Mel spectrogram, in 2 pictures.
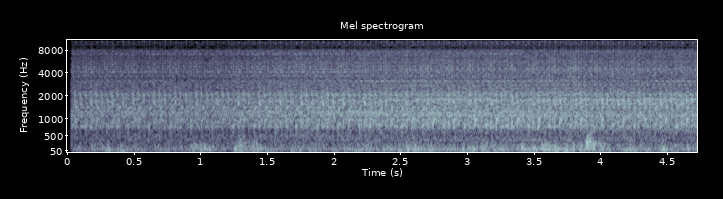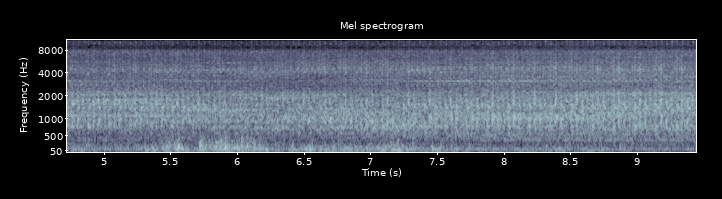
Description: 2.0 tsi ea888 engine with new chain and modified tensioner.strange knock still present only on warm idle.any ideas??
